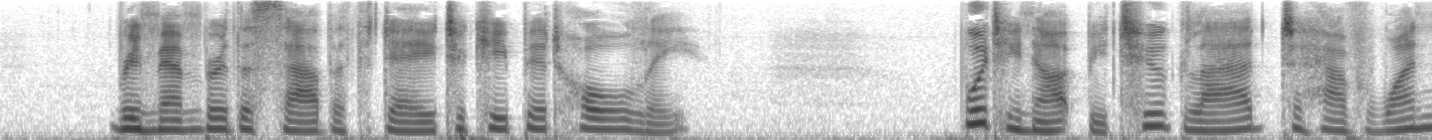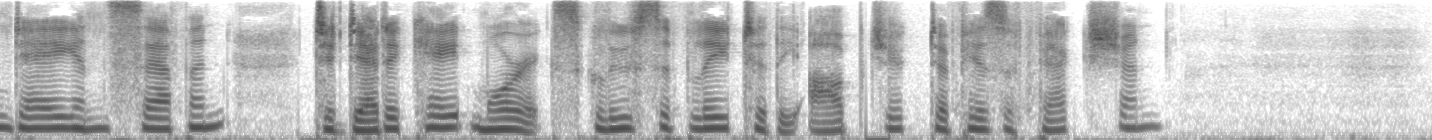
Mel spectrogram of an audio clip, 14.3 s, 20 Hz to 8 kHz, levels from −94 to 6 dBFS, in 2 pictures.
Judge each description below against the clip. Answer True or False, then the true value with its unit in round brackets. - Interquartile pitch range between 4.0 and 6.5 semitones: False (3.1 semitones)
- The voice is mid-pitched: True (180 Hz)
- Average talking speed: False (125 wpm)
